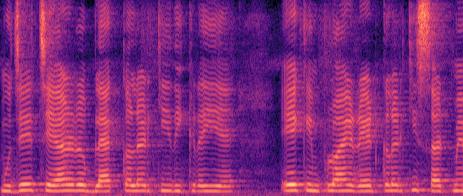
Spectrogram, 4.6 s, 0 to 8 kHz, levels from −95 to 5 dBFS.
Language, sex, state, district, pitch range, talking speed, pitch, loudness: Hindi, female, Chhattisgarh, Bilaspur, 220-240 Hz, 195 wpm, 230 Hz, -17 LUFS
